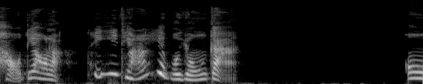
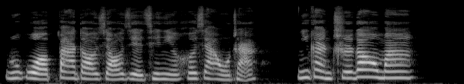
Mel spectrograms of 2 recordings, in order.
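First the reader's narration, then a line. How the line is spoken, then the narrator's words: Loud answer in unison. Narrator (Chinese): 他们一起大声回答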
